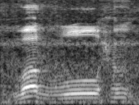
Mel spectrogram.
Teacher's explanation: را کو موٹا پڑھنا ہے اور واو مدہ بھی ہے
